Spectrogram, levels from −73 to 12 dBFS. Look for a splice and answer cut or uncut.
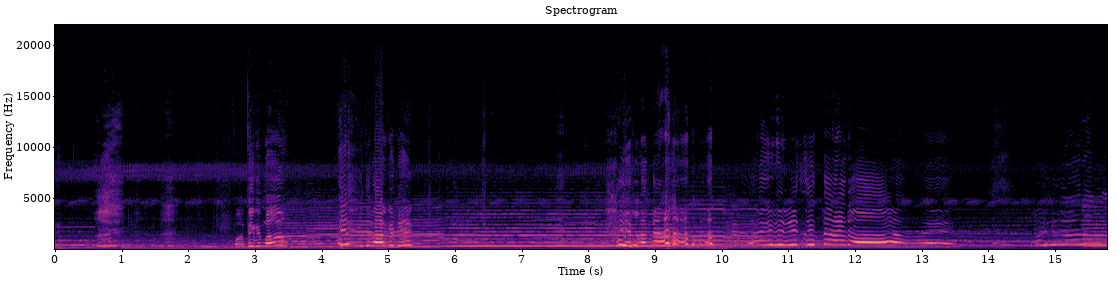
uncut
